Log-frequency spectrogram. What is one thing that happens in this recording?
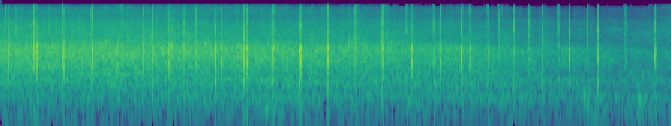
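A large crowd applauds in a big echoing hall, the clapping slowly thinning out.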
